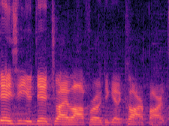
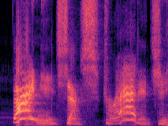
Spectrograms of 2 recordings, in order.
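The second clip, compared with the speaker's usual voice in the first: bad put-on duck voice, higher and slower; 3 semitones higher than usual. Narrating a racing game with Goofy and Daisy, speaking as Donald in a Donald Duck voice. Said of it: "I know it's not a good Donald voice".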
